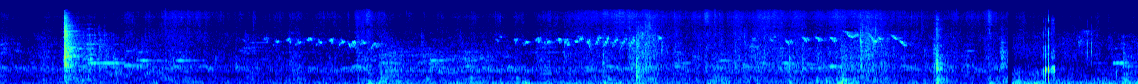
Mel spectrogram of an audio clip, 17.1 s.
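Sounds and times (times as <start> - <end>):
bird chirping: 3.8 - 5.7, 7.4 - 10.1, 11.2 - 13.7.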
